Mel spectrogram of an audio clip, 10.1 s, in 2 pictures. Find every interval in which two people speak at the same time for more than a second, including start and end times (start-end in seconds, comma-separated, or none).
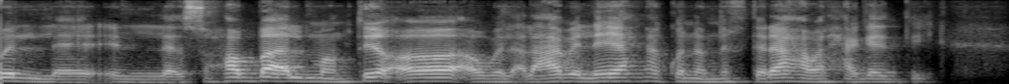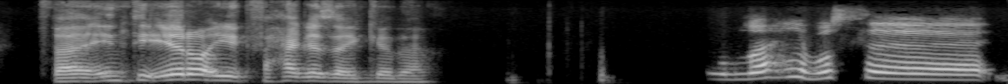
none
